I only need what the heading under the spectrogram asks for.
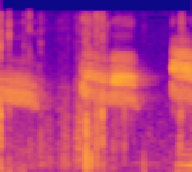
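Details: A hungry rescued European starling fledgling, hand-fed after being trapped in a wall cavity, gives harsh, rasping begging calls in three quick high, scratchy bursts with brief quiet gaps between them.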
